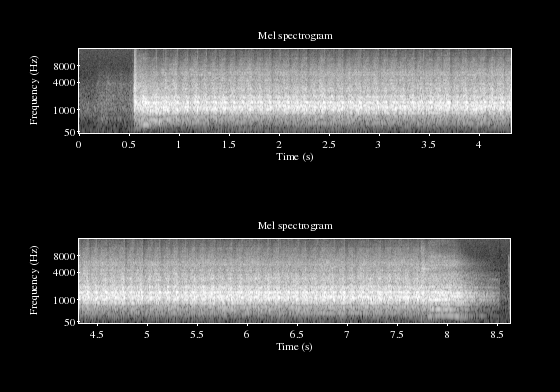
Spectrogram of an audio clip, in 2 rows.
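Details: Nissan Micra 1.2i, code P0340 camshaft position sensor circuit, cam sensor signal back-probed with good power and ground: starter spins engine evenly about seven seconds, never fires; crank no start from faulty camshaft sensor with bad waveform.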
